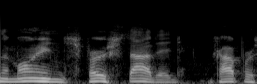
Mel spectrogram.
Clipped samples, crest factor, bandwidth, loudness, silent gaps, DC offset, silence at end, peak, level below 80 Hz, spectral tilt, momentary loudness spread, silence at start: under 0.1%; 14 dB; 6.2 kHz; -27 LUFS; none; under 0.1%; 0 s; -12 dBFS; -56 dBFS; -9 dB/octave; 14 LU; 0 s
